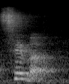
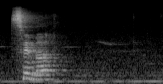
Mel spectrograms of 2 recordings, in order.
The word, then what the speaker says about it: Zimmer: La Z en alemán siempre se pronuncia ts. Por ejemplo, la palabra Zimmer. Zimmer significa habitación.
